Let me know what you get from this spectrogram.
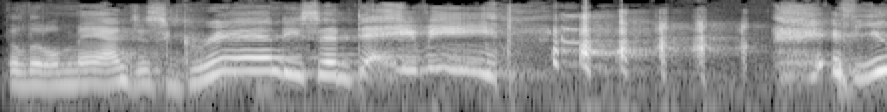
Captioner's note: laughing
